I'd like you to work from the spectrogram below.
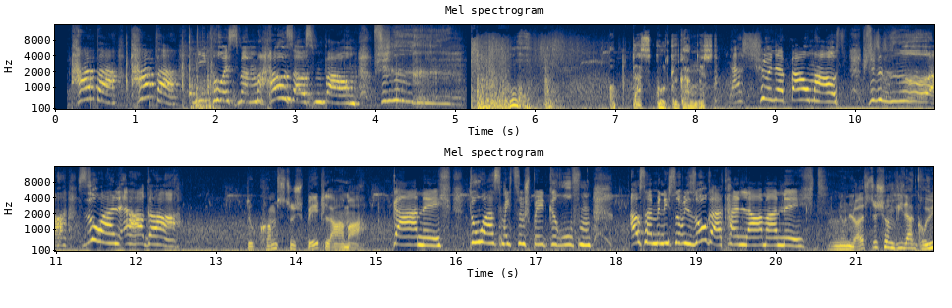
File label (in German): Kinderstimme Hoerspiel; kinderstimmen; Die Budnianer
